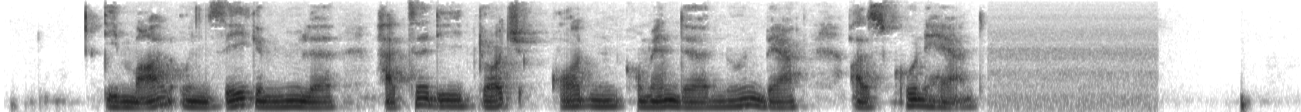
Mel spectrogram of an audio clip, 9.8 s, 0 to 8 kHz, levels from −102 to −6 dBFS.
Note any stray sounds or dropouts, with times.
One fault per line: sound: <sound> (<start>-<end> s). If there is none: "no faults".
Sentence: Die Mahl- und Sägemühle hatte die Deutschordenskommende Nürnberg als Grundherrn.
no faults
